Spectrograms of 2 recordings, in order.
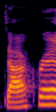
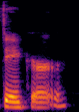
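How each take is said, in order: First: The name ends with an 'ah' sound. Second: The name ends with an 'er' sound. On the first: This is how many other people say it. "people do call it like Dakra" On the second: This is the author's own pronunciation. "I pronounce it as Daker"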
